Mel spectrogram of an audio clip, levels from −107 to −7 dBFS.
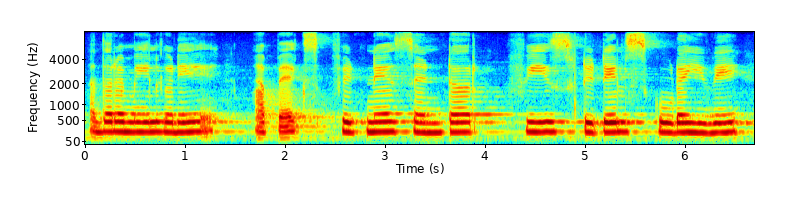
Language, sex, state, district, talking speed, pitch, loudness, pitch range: Kannada, female, Karnataka, Bidar, 80 wpm, 225 Hz, -14 LUFS, 220-230 Hz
